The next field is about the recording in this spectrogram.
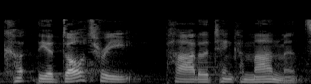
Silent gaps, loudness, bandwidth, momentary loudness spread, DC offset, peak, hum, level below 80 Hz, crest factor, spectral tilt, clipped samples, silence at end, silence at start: none; -34 LUFS; 8.8 kHz; 8 LU; under 0.1%; -14 dBFS; none; -68 dBFS; 20 dB; -4 dB/octave; under 0.1%; 0 s; 0 s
